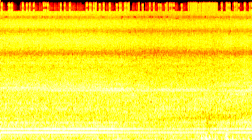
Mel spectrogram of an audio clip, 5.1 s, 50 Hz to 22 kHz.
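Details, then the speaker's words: 2009 Honda Civic, accident-damaged and towed, sat 2 days: warmed-up idle with the AC on and a faint fan whine over a low hum. No knocks or misses. Temperature holding, not overheating; engine fine. "Yeah, the engine's fine. Perfect. The frame happened? I warm up the engine and it works very good. There's no issues with the engine."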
